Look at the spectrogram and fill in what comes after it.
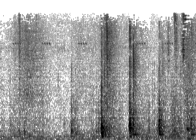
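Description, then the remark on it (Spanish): Several soft, dull footsteps of a person walking toward a door fall at a steady, unhurried pace, five or so thuds over a low, constant background hum, with no voices. “Va hacia la puerta.”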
